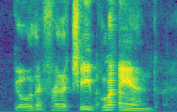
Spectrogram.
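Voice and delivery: talking like a sea pirate. Talking with friends about a state with cheap land, pirate voice. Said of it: "said that like a pirate".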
